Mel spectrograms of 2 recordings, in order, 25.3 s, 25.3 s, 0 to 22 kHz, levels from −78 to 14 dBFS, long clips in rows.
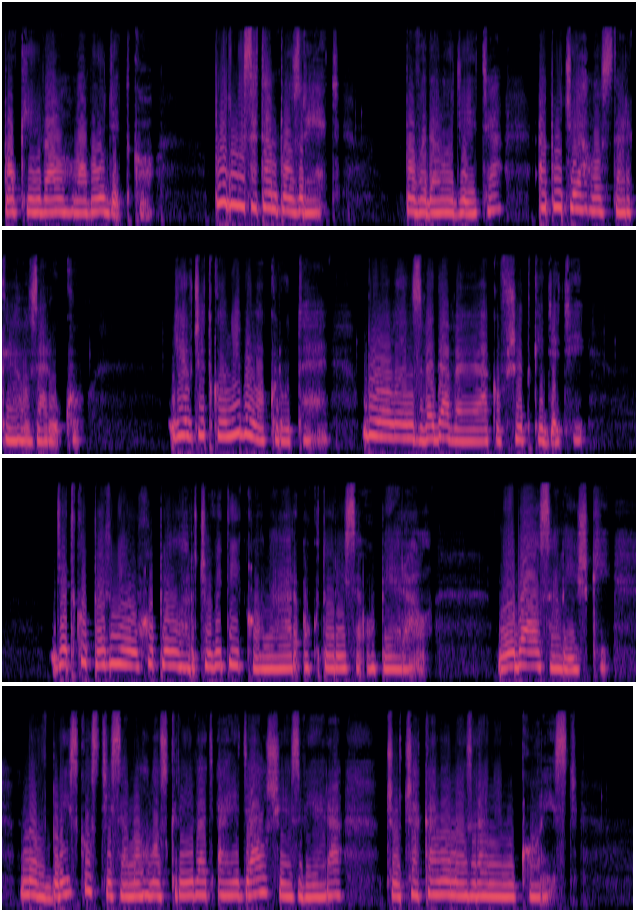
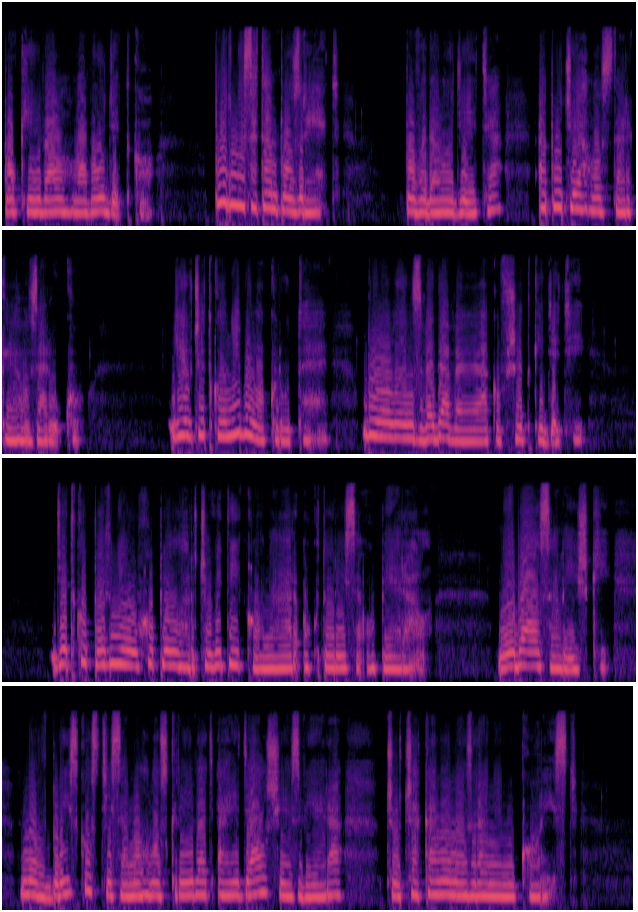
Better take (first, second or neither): neither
